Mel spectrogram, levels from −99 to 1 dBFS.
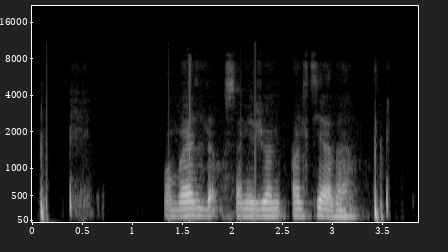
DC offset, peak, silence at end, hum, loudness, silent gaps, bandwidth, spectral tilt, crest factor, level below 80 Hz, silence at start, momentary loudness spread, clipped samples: under 0.1%; -14 dBFS; 0.35 s; none; -33 LUFS; 0.31-0.37 s, 0.72-1.04 s, 1.10-1.31 s; 8.4 kHz; -9.5 dB/octave; 20 dB; -64 dBFS; 0.1 s; 16 LU; under 0.1%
